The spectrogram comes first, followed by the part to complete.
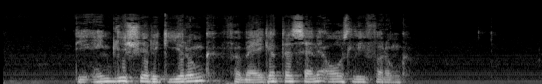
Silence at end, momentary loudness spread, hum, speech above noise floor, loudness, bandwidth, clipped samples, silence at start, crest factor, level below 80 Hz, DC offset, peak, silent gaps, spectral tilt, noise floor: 1.35 s; 13 LU; 50 Hz at -45 dBFS; 30 dB; -21 LUFS; 11.5 kHz; under 0.1%; 0.75 s; 18 dB; -46 dBFS; under 0.1%; -6 dBFS; none; -5 dB/octave; -51 dBFS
